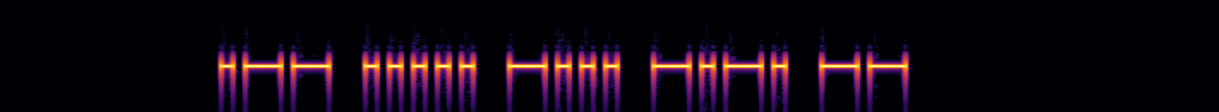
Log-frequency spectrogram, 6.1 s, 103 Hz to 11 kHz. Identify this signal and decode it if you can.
Morse code, heard as a keyed tone, about 21 wpm, 700 Hz. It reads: W5BCM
